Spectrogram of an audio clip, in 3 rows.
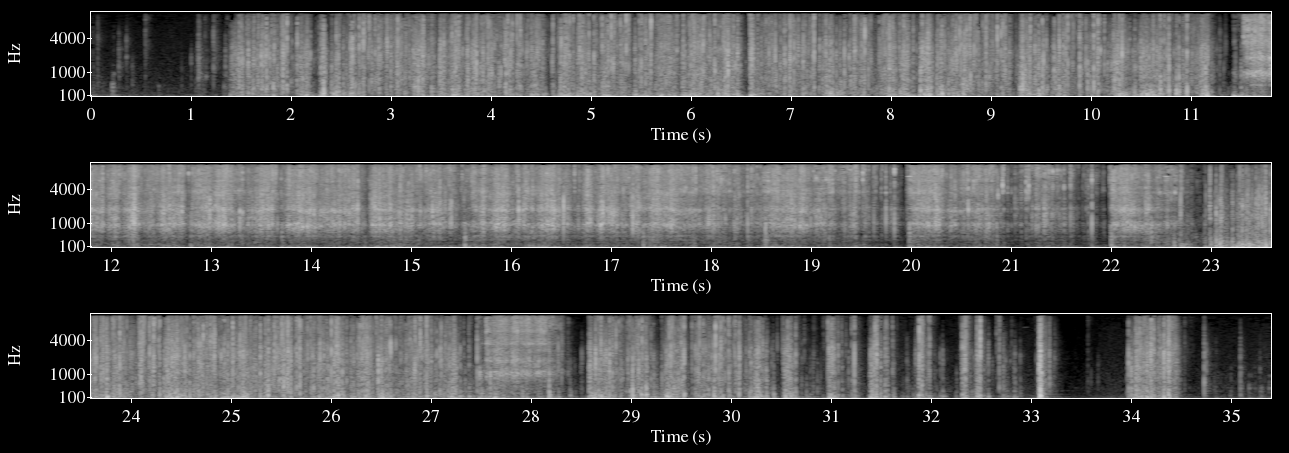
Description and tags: Content warning
The recording was made at my home for the purpose of creating a sound design for a short animated film.I recorded these sounds on my Zoom h5.
a, bag, bowl, foil, peanuts, pull, rip, ripping, rustle, tape, tear, tearing, velcro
